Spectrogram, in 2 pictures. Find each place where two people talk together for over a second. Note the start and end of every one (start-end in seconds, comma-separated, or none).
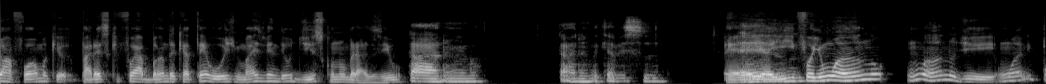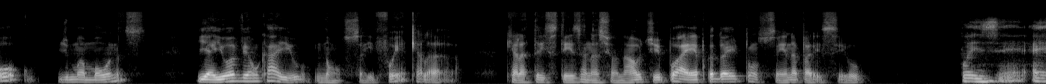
none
